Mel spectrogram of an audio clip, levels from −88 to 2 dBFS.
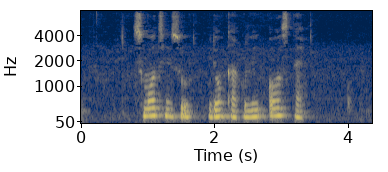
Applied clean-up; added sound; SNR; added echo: none; none; none; none.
